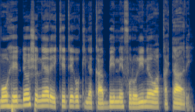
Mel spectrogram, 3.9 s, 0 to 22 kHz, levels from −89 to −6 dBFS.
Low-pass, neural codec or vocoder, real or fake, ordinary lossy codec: none; none; real; none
